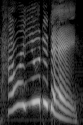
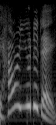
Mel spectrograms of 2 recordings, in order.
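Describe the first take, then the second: First: High, loud sing-song how are you today; loud bright greeting. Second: High sing-song how are you today; bright greeting. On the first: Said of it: "I don't know why I do that". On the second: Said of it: "You say". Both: Shown as a demonstration.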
